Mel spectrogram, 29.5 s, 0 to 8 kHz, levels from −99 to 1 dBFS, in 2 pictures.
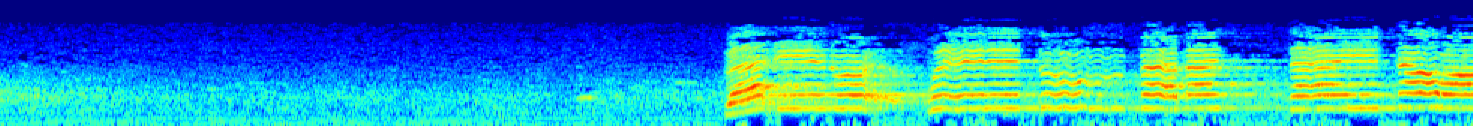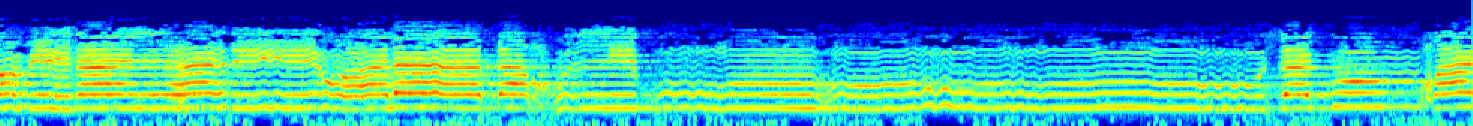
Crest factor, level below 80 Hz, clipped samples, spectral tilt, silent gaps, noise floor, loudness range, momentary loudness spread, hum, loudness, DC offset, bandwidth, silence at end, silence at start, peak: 18 dB; -62 dBFS; under 0.1%; -7.5 dB/octave; none; -55 dBFS; 11 LU; 16 LU; none; -23 LUFS; under 0.1%; 4.8 kHz; 0 s; 0 s; -8 dBFS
